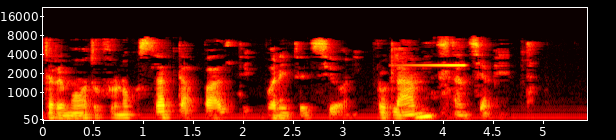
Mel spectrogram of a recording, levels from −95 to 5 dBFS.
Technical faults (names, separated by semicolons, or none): low-delay AAC compression; loudspeaker feedback squeal; AAC frame loss with concealment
